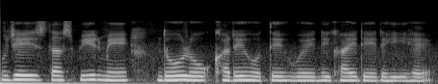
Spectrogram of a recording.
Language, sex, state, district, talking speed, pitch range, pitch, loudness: Hindi, female, Arunachal Pradesh, Papum Pare, 180 wpm, 180-200 Hz, 190 Hz, -16 LUFS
